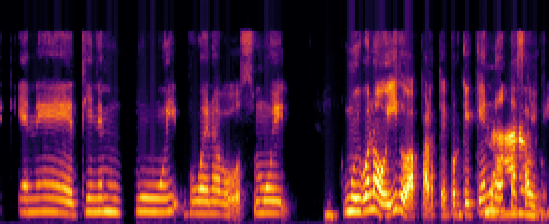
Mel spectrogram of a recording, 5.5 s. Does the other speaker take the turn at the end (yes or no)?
yes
